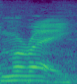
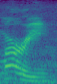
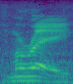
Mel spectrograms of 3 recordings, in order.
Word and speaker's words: Murray: Jones also Billy Jones name is Billy Jones morray not Murray morray as he pronounces it morray countless times he's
